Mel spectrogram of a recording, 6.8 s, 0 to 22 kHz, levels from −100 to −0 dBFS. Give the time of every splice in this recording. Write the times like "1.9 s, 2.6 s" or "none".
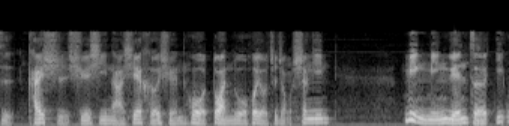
none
